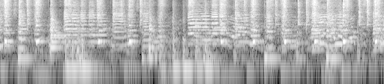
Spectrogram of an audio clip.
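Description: A live band playing salsa on conga drum, upright bass and saxophone, with a steady bass line under the melody.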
